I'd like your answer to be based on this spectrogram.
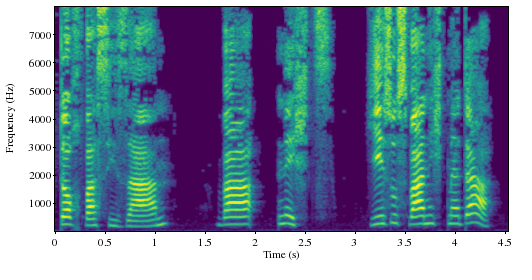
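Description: A woman telling a children's Bible story at an unhurried pace. Her voice is bright and clear, with a gentle storytelling manner. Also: high voice.

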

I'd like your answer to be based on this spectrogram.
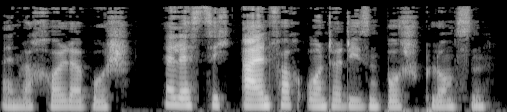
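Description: Bright-voiced woman telling a Bible story. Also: mid-range voice, normal speed, no echo, studio quality. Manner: lively, chatty asides. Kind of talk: Bible story narration for children.

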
